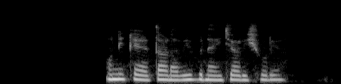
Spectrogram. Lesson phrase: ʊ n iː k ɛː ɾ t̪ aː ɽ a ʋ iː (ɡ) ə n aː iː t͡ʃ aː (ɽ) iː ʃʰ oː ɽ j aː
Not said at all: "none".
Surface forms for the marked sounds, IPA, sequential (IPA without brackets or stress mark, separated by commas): b, ɽ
